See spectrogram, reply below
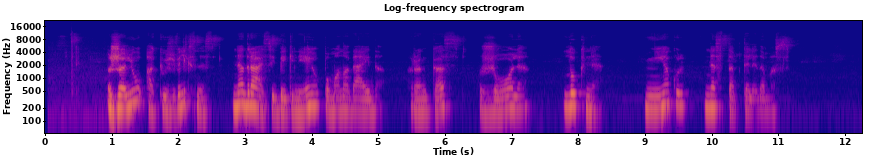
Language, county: Lithuanian, Klaipėda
